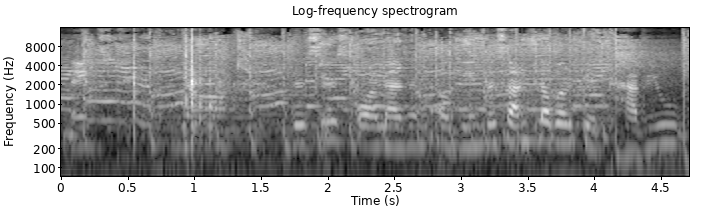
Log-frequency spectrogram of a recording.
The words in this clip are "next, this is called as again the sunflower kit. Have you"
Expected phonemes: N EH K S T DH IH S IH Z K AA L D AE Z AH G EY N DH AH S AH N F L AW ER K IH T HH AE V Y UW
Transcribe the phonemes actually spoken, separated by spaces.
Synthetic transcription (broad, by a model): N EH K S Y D IH S IH Z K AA L AE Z AH G EY N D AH S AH N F L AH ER K IH T HH AE V Y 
